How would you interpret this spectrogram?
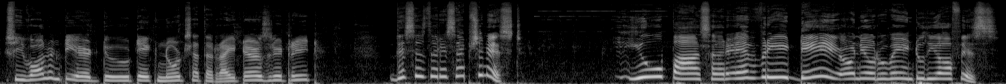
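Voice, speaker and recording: A high, animated office aide. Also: female voice, unhurried, dry recording. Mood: careful, deferential. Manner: deferential. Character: dutiful, chirpy female aide to a demanding boss. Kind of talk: audio drama acting.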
